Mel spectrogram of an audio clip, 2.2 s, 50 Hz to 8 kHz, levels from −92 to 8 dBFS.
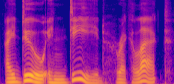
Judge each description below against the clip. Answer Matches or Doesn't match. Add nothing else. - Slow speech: Matches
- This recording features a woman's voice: Doesn't match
